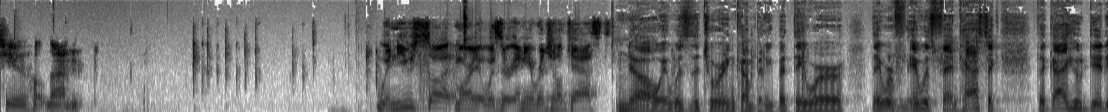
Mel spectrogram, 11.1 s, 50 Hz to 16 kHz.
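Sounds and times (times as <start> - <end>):
speech: 0.0 - 1.0, 3.8 - 11.0
typing on a clicky computer keyboard: 1.9 - 3.8.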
